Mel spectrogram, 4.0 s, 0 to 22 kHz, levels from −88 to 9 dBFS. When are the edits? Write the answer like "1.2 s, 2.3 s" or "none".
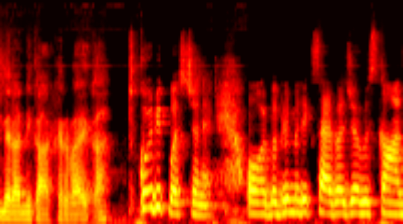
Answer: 1.2 s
